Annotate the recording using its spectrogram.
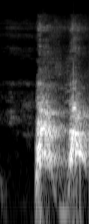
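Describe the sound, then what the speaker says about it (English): A pet dog, the female family dog settled under her owner's leg at home, barks twice, loud and close: a sharp bark, then a second slightly softer one a moment later. "started barking while she was still underneath my leg"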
